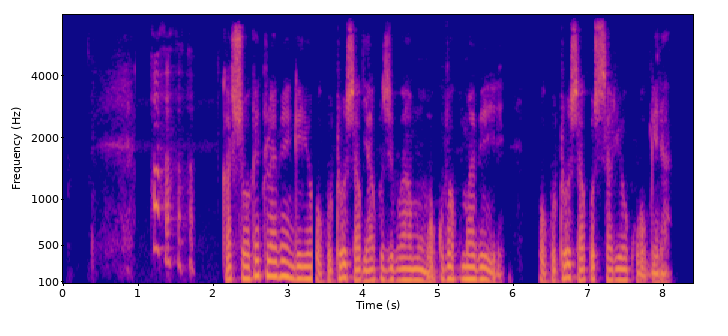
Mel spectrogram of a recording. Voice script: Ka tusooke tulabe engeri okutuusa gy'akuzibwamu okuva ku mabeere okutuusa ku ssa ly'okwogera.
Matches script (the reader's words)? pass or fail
pass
